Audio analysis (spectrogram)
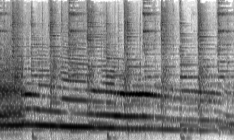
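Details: A single sustained dog howl, a smooth tone gliding gradually downward for several seconds, accompanied by rhythmic plucked-string music.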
